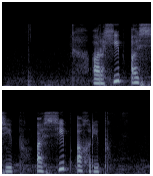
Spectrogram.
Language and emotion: Russian, neutral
